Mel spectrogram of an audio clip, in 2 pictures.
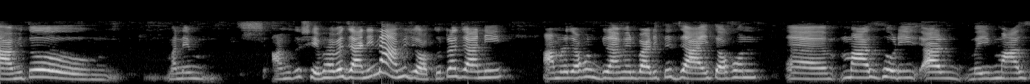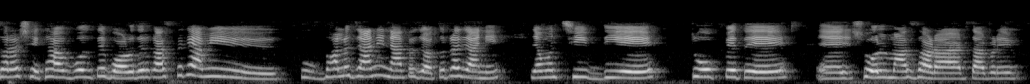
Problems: background sounds at intervals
